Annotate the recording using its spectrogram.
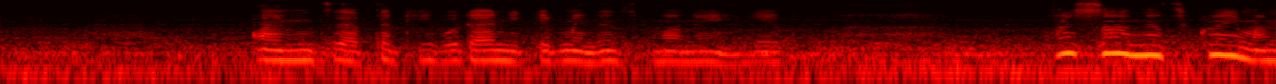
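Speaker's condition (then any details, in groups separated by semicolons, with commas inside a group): MND; voice may be difficult to understand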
